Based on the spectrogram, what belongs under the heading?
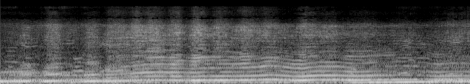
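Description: Old scrap car racing on a dirt autocross track, its engine revving hard with the pitch rising and falling.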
